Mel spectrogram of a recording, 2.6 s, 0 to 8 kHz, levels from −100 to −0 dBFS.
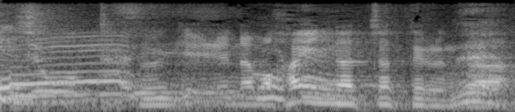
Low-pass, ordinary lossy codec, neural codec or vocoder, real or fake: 7.2 kHz; none; vocoder, 44.1 kHz, 128 mel bands every 256 samples, BigVGAN v2; fake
